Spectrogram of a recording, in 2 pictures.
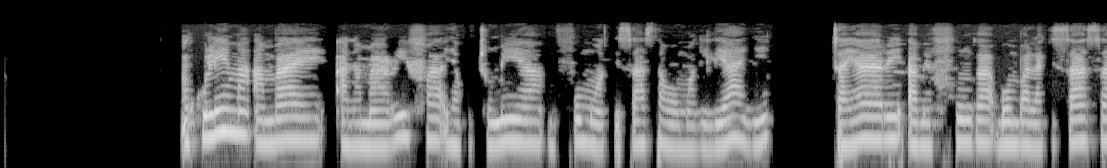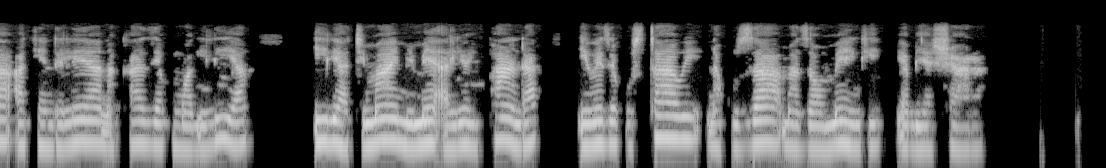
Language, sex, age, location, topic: Swahili, female, 18-24, Dar es Salaam, agriculture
